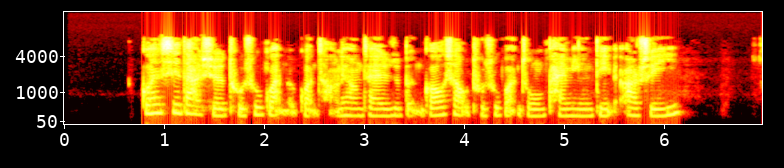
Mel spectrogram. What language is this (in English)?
Chinese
